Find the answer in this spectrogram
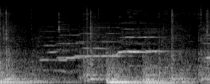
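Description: Danjiri festival music: bamboo transverse flutes play a melody that steps upward, over heavy drum beats at the start and about a second in.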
